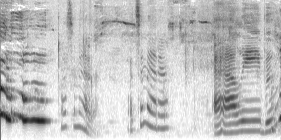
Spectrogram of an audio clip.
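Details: A female Siberian Husky howls in long, wavering tones that slide downward, singing along as a person repeatedly sings her name.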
